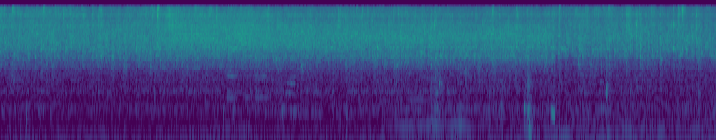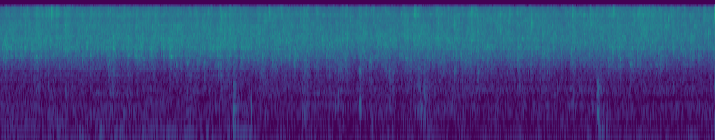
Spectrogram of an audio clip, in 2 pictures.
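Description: Chicken wings sizzling steadily in hot oil in a frying pan on a gas burner. Now and then a utensil clicks against the pan as the wings are turned and lifted out.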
